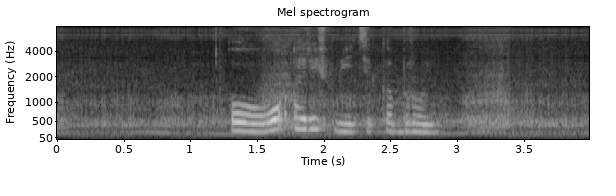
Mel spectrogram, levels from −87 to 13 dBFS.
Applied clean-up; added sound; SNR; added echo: none; Engine; 12 dB; none.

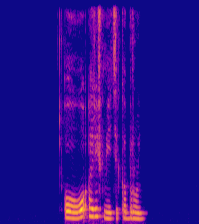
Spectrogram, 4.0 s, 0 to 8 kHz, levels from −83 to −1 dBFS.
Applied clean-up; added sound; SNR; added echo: none; none; none; none.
